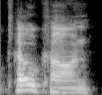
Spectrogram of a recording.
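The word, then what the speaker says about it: Tōkon: Does Marvel Token, is it pronounced Token, have a pause menu during the episode mode? Yes, Marvel Tokon. Sorry, Tokon.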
